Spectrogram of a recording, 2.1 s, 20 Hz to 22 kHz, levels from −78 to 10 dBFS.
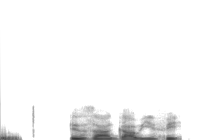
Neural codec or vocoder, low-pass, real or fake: none; 5.4 kHz; real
